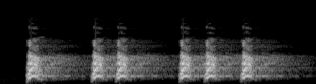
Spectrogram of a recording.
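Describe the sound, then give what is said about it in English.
A dog barks six times in quick groupings, loud, with sharp onsets and short ringing tails between barks, in the opening of the Doggy Diva Show; no voices are present. “It's the bark heard round the world.”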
